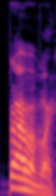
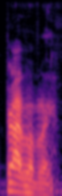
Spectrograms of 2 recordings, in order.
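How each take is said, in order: First: Louder, higher self-satisfied take; Probably said louder and higher, smugly. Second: Said in the usual way. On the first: Shown as a demonstration. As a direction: puff up the word Probably with mock pride.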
